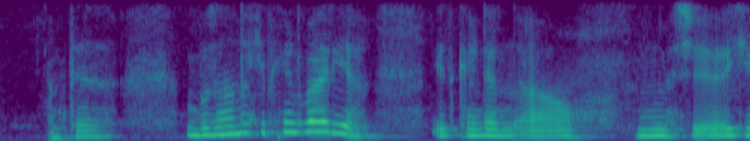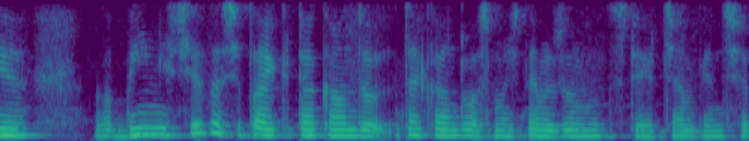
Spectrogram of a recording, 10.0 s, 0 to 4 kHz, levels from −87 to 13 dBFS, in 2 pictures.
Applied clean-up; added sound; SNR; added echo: none; none; none; none.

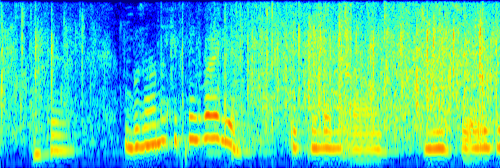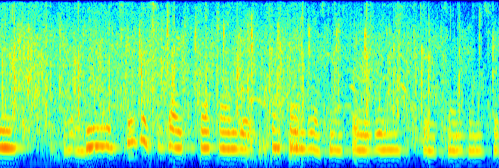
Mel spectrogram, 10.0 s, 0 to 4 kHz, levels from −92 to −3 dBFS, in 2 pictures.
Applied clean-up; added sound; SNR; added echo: none; Applause; 1 dB; none.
